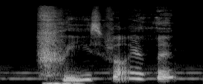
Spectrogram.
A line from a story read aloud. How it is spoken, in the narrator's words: whimpered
